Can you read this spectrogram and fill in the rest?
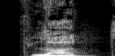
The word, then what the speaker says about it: flood: People often pronounce it ooh, but it's a flood.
